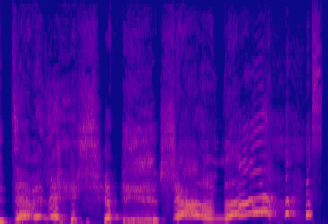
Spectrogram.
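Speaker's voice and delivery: delighted fangirl screaming Timothée Chalamet; ecstatic scream. Real, not acted. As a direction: shriek his name like a fan. Screaming a crush's name.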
